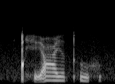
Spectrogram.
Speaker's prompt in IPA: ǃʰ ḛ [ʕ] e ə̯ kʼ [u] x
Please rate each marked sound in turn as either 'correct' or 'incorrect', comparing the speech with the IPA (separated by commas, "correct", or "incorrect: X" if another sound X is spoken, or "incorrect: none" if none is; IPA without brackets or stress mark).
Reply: correct, correct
